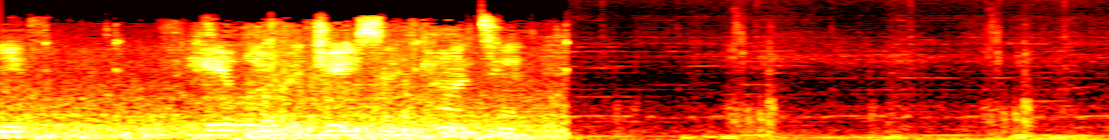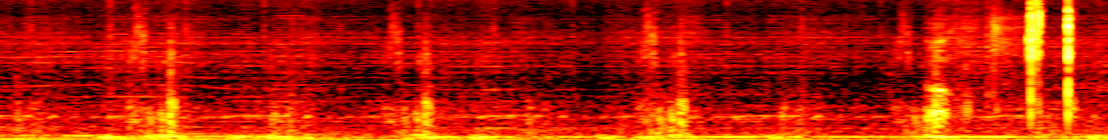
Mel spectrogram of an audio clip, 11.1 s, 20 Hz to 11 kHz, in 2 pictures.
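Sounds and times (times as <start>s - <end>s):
car engine idling hum: 0.0s - 11.0s.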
